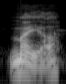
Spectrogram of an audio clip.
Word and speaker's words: maya: all is illusion maya i don't know how you pronounce maya but m-a-y it's maya maya okay maya consciousness is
